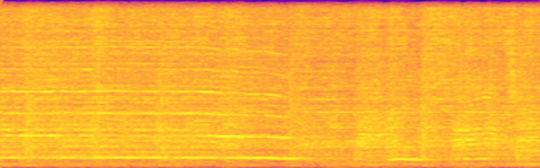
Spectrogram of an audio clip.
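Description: Live punk-blues band playing: electric guitar, bass and drums with vocals. A long held high note ends about halfway through.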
